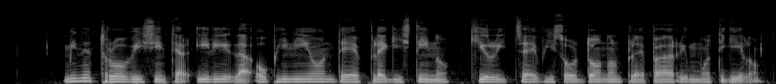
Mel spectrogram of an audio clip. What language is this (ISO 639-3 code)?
epo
